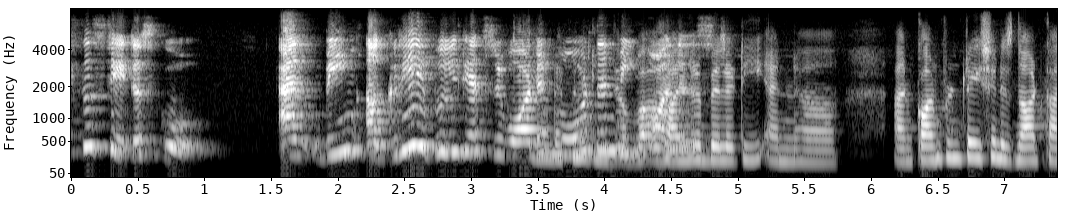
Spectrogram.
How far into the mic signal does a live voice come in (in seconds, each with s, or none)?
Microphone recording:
3.4 s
